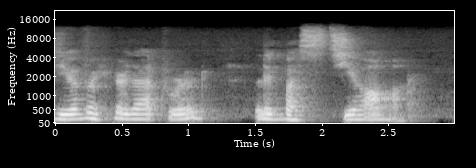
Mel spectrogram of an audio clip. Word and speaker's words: Le Bastion: Le Bastion. And that's how you say it.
